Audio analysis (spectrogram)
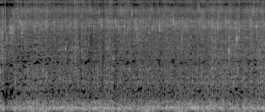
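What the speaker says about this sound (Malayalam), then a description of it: "ബാക്കി കൂടി ഞാനൊന്ന് ഫ്രൈ ചെയ്തെടുക്കുന്നു." Beef rolls frying in hot oil give a steady, dense crackling hiss that runs unbroken and fairly loud, with no voices over it.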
